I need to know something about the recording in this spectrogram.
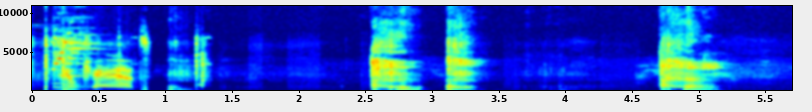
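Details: Cough while playing a game: brief speech, then a few short, separate coughs with quiet gaps between them.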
